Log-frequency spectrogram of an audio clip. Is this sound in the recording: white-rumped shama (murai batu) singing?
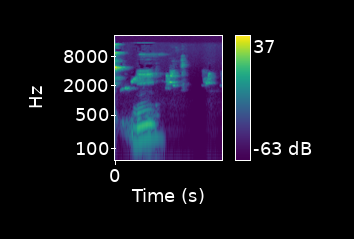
yes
